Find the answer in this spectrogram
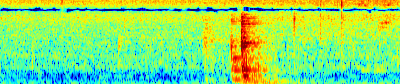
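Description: Chopped onion and garlic sizzling quietly in oil and butter in a frying pan, with one sharp scrape of a wooden spoon stirring across the pan about a second in.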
